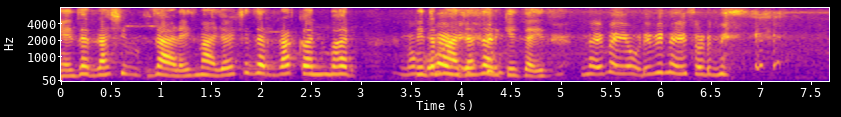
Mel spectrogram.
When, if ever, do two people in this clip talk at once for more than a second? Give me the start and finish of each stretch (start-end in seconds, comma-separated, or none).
3.5-5.0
